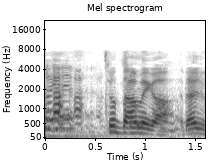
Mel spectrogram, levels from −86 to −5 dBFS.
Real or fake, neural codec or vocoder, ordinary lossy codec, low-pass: real; none; none; none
